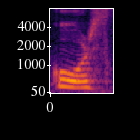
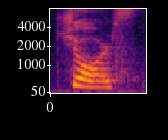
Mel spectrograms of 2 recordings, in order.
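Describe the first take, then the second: First: The word starts with a k sound. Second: The word starts with a ch sound. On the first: The speaker calls it wrong. "not course" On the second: The speaker calls it right. "Pronounced as chores"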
